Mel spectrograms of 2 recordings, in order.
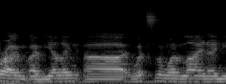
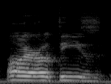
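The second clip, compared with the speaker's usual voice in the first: ordinary talk, nothing marked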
